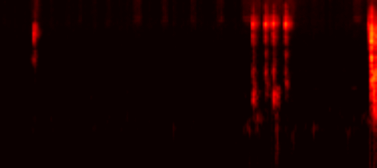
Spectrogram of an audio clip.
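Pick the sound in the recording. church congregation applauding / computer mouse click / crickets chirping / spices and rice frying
computer mouse click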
